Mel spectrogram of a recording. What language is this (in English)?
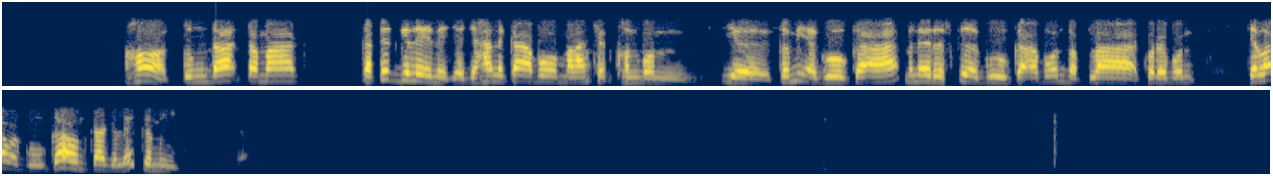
Santali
